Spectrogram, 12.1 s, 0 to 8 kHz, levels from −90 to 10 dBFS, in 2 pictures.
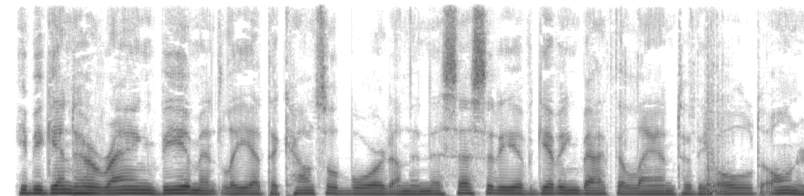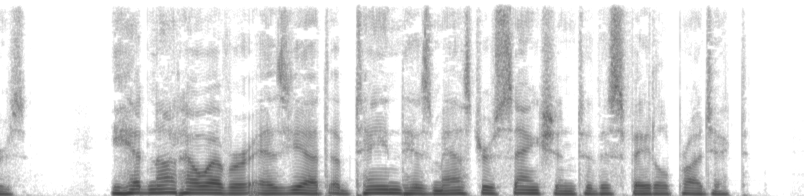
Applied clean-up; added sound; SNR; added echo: neural mask model RNNoise.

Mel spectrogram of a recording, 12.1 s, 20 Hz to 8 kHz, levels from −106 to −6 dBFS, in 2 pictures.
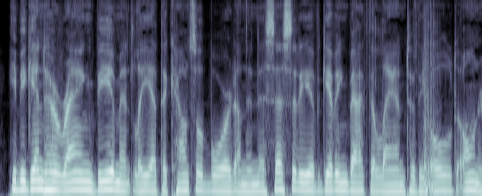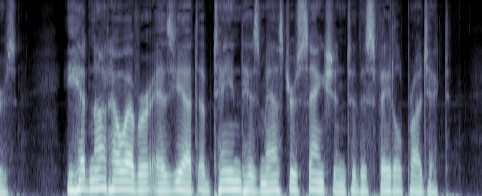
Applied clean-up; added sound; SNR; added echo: none; Thump, thud; 19 dB; none.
